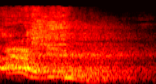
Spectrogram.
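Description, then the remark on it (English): A single loud sneeze, a sharp, breathy burst that fades quickly over under a second, with no talking. “We'll have to edit out that sneeze.”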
